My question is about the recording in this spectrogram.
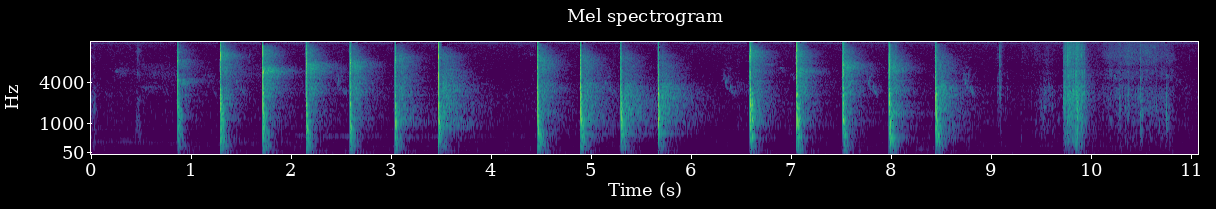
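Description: Hammer blows on wooden roof boards: three runs of sharp strikes, about two to three a second, with short pauses between. A brief rustle near the end.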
